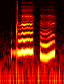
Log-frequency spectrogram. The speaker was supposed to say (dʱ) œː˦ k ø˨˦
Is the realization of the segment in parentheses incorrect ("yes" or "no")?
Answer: no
